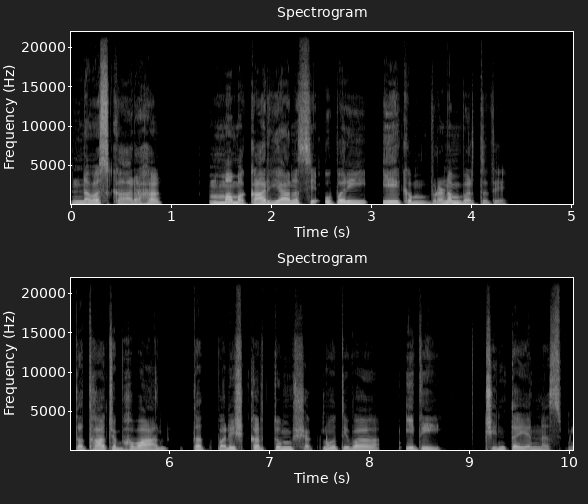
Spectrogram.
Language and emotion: Sanskrit, surprised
